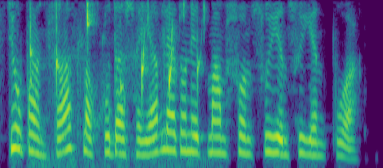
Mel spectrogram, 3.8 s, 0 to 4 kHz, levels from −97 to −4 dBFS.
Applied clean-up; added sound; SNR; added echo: none; Drip; 6 dB; none.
